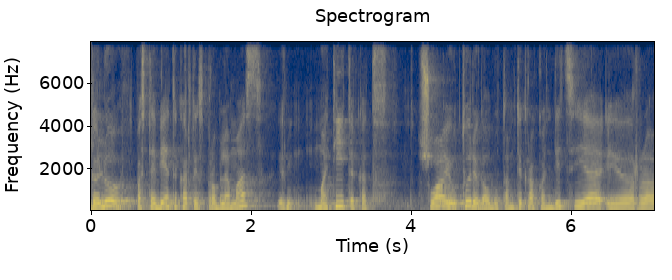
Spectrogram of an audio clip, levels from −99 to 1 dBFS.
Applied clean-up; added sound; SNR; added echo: none; none; none; none.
